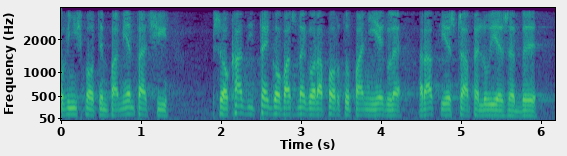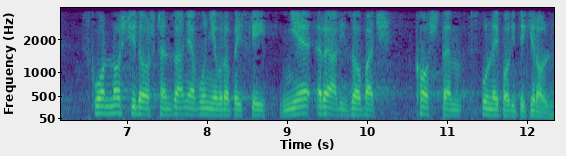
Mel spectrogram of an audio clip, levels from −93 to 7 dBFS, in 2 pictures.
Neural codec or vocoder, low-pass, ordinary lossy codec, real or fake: none; 3.6 kHz; none; real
